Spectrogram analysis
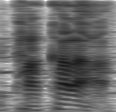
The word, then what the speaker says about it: タカラ: 隔年由于保的日语训读音为塔卡拉，便将公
